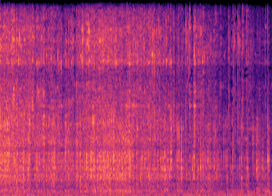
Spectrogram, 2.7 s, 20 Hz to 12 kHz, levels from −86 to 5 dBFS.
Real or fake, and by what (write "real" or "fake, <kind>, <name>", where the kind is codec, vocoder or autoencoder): real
